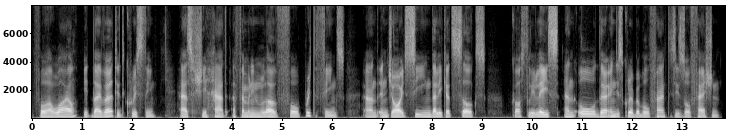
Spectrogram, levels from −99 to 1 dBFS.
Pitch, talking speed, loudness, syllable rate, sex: 135 Hz, 125 wpm, -18 LUFS, 4.1 syllables/s, male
